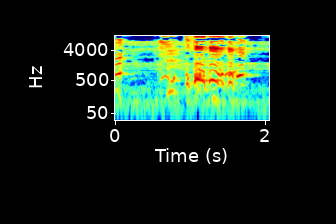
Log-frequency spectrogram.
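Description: Toddler laughing: a run of short, bouncing bursts of laughter about half a second in that stops shortly before the end.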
